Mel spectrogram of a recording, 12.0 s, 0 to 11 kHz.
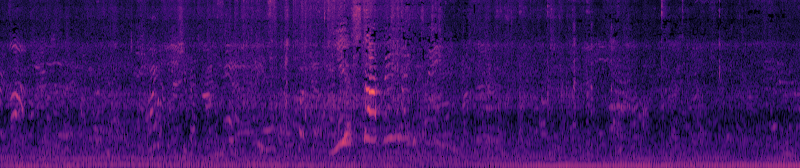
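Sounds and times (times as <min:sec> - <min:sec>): passers-by chatting: 0:00.0 - 0:12.0
steady low hum: 0:00.0 - 0:12.0.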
